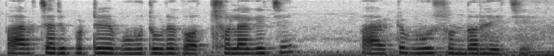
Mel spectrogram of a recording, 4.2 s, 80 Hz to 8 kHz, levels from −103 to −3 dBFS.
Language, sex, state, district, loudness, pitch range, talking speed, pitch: Odia, female, Odisha, Khordha, -16 LUFS, 225-250 Hz, 160 wpm, 240 Hz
